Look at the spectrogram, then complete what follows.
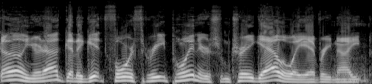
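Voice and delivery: lightly imitating a sports radio host; mock know-it-all host voice; Spears impression. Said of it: "is that your Spears impression".

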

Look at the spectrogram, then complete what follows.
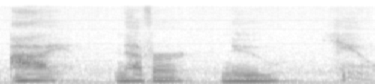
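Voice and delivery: Jesus' words whispered as a warning; hushed whisper. Acted. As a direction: whisper it low and slow. Voicing Jesus rejecting the faithless.

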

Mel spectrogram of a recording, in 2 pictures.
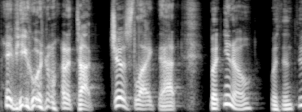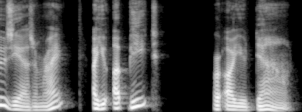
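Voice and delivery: ordinary delivery

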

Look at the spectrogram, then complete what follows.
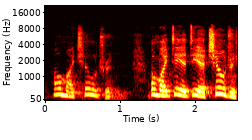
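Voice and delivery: high-pitched motherly alarm. A narrator's reading. Mother meeting her crying children, alarmed. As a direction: cry out in concern for the children.

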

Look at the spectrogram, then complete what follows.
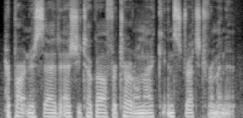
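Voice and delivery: usual speaking voice

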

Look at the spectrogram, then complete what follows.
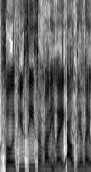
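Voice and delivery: ordinary talk

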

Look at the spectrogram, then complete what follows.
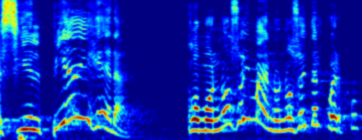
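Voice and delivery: high, loud proclaimed verse; scripture reading. Real, not acted. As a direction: read it out forcefully to the congregation. Reads scripture aloud. (lectura bíblica enérgica, en voz alta)

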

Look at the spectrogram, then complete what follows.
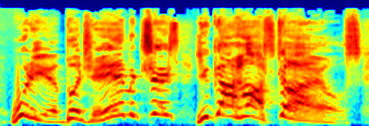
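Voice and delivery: high, loud, barked command; angry shout. Acted. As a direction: yell it at a bunch of rookies. Guard NPC yelling at intruders.

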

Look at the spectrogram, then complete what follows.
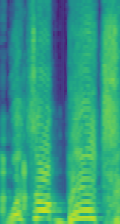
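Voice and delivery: high, loud street yell; shouted taunt. Retold or imitated. Guy yelling from the street.

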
